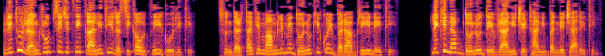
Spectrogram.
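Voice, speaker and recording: A woman reading scripted narration for a cartoon moral story in a clear, expressive storyteller manner. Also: on the low side, moderate pace, no echo. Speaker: narrator and voice of female figures.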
